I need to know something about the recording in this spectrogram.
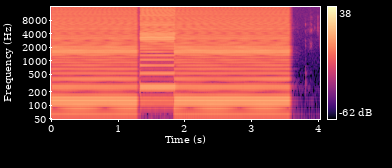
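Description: Ableton Wavetable software synth holding a sustained note rich in harmonics: a saw-wave patch layered with a second oscillator an octave apart, detuned by a couple of cents, with the low-pass filter off. The tone changes briefly for about half a second just after a second in, and the note cuts off near the end.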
